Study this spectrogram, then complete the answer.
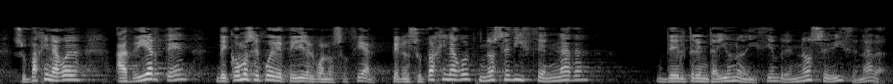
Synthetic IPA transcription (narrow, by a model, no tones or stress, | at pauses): supaxinaɣwe̞βaðβje̞ɾt̪e̞ðe̞ko̞mo̞se̞pwe̞ð̞e̞pe̞ðiɾe̞lβono̞so̞θjalpe̞ɾoensupaxinaɣwe̞βno̞se̞ðiθe̞naða | ðe̞lt̪ɾe̞nt̪ajuno̞ðe̞ðiθje̞mbɾe̞no̞se̞ðiθe̞naða̰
